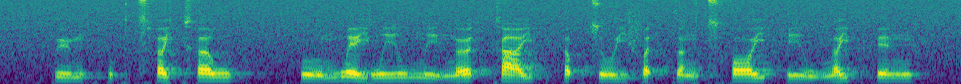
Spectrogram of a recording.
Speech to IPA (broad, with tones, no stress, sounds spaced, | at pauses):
p yː˧ m kʷʰ ɐ˨˥ k̚ t͡sʰ ɐ˥ j kʰ ɐ˥ w | pʰ uː˨˥ m w e˨˧ j w iː˧ w m iː˨˩ ŋ œː˥ t̚ k aː˨˥ j pʰ ɐ˨ p̚ t͡s uː˨ j f ɐ˧ t̚ t̪ ɐ˨˩ ŋ t͡sʰ ɔː˧ j h iː˨˩ w ŋ ɐ˥ j pʰ ɪ˧ ŋ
